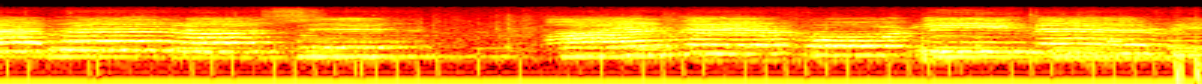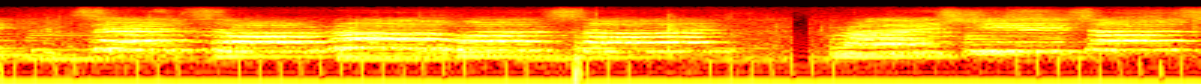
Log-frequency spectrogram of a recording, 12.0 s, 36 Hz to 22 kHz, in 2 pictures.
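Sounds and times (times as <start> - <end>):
children's choir singing: 0.0 - 12.0.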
